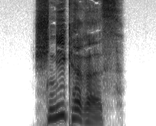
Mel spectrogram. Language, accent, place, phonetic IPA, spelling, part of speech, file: German, Germany, Berlin, [ˈʃniːkəʁəs], schniekeres, adjective, De-schniekeres.ogg
- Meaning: strong/mixed nominative/accusative neuter singular comparative degree of schnieke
